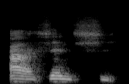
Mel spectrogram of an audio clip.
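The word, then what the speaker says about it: a gente: Ça, yo prononce li agenti. Yo prononce agenti.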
